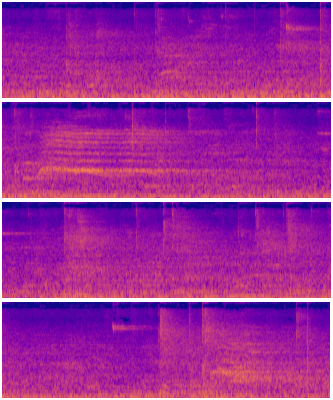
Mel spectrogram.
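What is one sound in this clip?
A volleyball thuds off players' arms and hands.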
